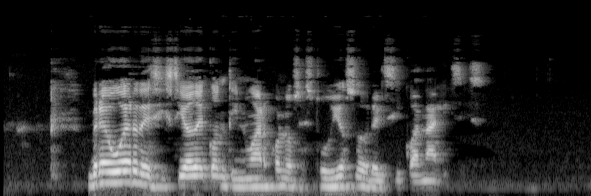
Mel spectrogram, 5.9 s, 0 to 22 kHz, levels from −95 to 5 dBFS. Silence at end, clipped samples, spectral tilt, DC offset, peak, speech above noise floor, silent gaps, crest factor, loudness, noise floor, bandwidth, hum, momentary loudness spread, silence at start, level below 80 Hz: 1.1 s; under 0.1%; -4.5 dB/octave; under 0.1%; -2 dBFS; 51 dB; none; 18 dB; -16 LUFS; -68 dBFS; 9 kHz; none; 22 LU; 0.5 s; -62 dBFS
